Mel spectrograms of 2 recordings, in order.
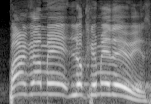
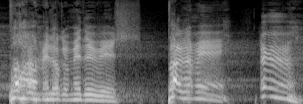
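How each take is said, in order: First: High, drawn-out forceful demand; demanding creditor. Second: Low, strained, slow threat; acted menace through effort; throttling creditor. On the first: Acted. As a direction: demand payment in a slow, raised cry. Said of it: "le ahogaba, diciéndole". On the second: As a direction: growl it while choking someone. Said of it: "Lo agarró por el cuello".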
